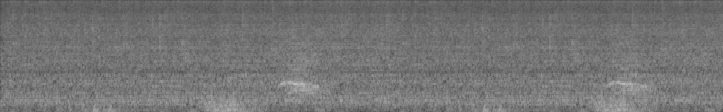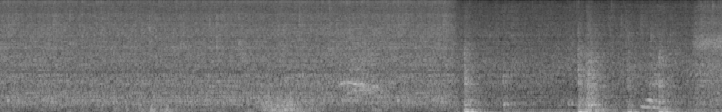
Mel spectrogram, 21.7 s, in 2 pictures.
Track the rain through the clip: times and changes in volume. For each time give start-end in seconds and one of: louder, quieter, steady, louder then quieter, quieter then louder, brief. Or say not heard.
0.0-21.6 steady.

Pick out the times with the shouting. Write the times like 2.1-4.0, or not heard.
4.1-5.0, 9.1-9.9, 15.8-16.8.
